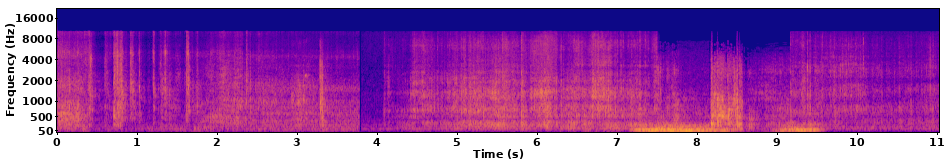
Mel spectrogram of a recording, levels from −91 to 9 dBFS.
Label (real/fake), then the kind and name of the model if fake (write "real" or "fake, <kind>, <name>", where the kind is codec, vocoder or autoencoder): real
